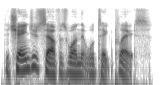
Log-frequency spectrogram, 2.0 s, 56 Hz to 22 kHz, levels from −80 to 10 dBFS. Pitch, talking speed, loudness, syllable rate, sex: 140 Hz, 270 wpm, -19 LUFS, 7.2 syllables/s, male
